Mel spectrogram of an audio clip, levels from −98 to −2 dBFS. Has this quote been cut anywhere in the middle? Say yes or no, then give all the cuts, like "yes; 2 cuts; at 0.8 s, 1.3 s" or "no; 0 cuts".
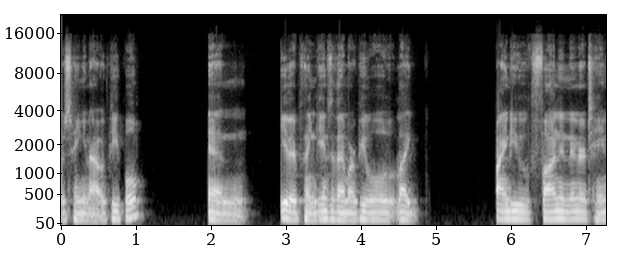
no; 0 cuts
